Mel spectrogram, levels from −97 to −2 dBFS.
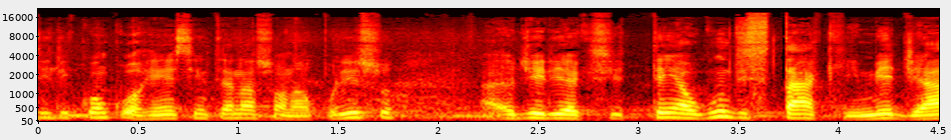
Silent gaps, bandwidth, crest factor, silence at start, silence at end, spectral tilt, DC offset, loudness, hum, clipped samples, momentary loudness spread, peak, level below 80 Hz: none; 19.5 kHz; 22 dB; 0 s; 0 s; -4.5 dB/octave; under 0.1%; -24 LUFS; none; under 0.1%; 10 LU; -2 dBFS; -66 dBFS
